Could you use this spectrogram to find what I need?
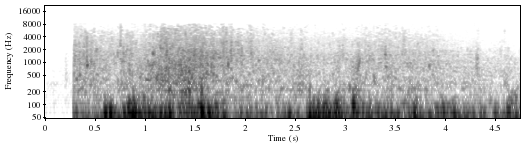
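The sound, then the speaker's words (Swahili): Wind blows off Lake Victoria along the shore at Dunga, Kisumu, in gusty, buffeting rushes over a low rumble from boats. It starts after a brief silence and stays loud throughout. “Kando kando ya ufukwe wa ziwa Victoria, eneo maarufu la Dunga, jimbo la Kisumu, upepo uvumao kutoka ziwa hili ni ishara ya mandhari bora yanayowavutia watalii katika jimbo hili.”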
